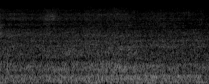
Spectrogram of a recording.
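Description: Steady rush of ocean surf breaking on a sandy beach.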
